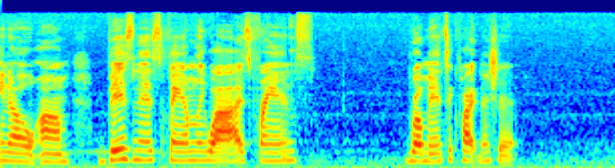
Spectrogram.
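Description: A woman speaks calmly and close by, in short phrases.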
